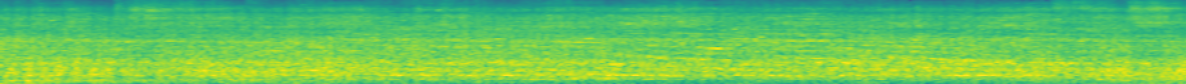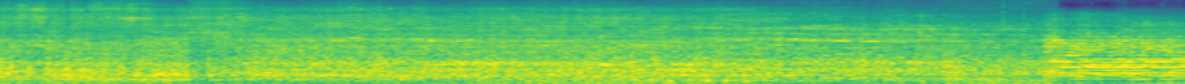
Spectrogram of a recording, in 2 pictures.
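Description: A freight train rumbles loudly past close by.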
